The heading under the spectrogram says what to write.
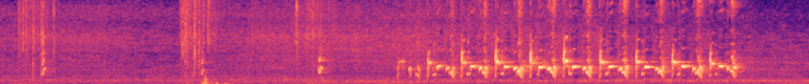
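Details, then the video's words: Yellow-vented bulbul singing to call a rival: after a few seconds of low hum and faint scattered chirps comes a quick run of about ten bright, bubbly notes, chattered evenly for over two seconds over a steady low background drone. "KICAU SUARA trucukan gacor MEMANGGIL MUSUH"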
